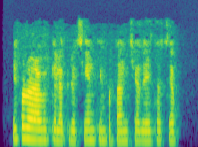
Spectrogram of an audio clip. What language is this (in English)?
Spanish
